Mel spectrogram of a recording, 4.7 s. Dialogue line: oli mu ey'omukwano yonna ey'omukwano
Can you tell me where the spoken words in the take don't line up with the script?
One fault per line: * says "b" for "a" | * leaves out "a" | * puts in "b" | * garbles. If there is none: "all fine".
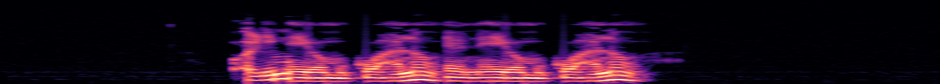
all fine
